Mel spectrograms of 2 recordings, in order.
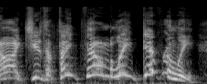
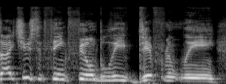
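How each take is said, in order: First: High, silly declaration; mock defiance. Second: Said in the usual way. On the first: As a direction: proclaim it in a comic high-pitched voice. Repeats statement in silly high voice.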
